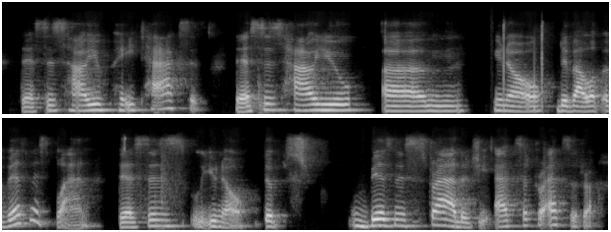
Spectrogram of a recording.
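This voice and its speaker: A woman speaks in a Hungarian accent at a fairly slow pace. Her pitch is fairly low, with ordinary variation. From Hungary. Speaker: entrepreneur and coach. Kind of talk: podcast interview.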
